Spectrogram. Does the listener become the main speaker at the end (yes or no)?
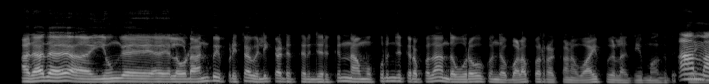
yes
